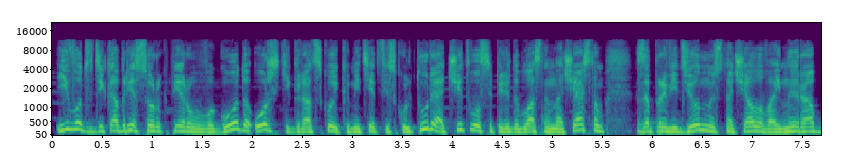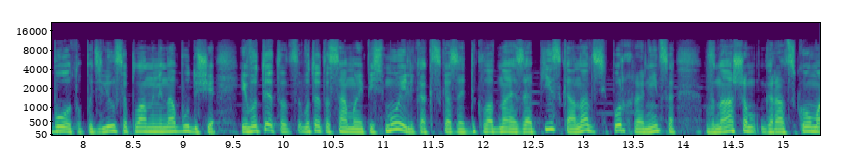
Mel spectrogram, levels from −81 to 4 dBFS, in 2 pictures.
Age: 20-39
